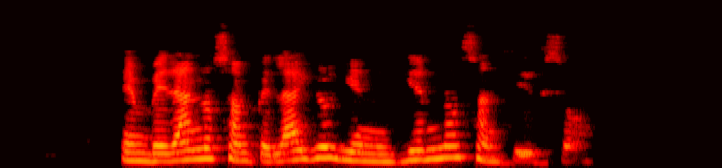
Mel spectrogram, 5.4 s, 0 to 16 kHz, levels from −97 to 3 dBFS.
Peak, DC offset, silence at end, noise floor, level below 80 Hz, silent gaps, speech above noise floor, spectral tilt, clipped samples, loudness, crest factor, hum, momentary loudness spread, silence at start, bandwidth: -24 dBFS; under 0.1%; 1.05 s; under -90 dBFS; under -90 dBFS; none; over 49 dB; -5 dB/octave; under 0.1%; -41 LUFS; 18 dB; none; 11 LU; 0.9 s; 7.4 kHz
